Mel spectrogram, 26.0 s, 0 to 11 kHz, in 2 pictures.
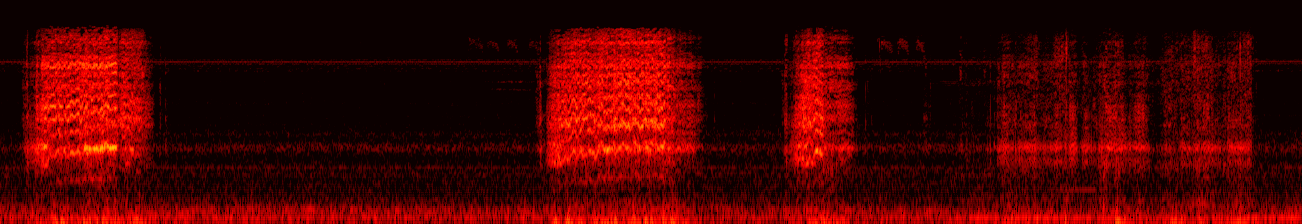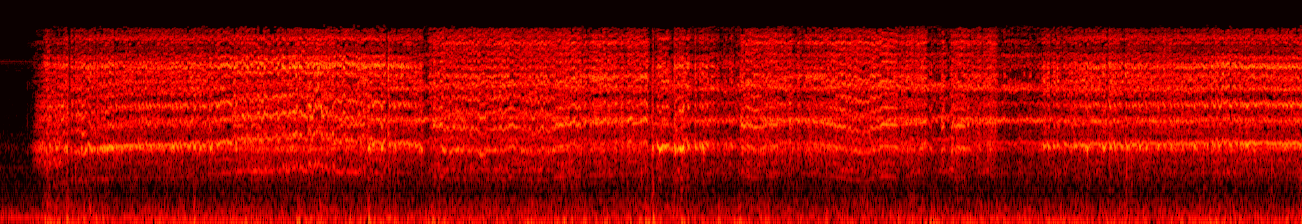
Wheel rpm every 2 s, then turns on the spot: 50, 0, 30, 60, 10, 20, 50, 160, 160, 160, 160, 160, 160.
10-12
